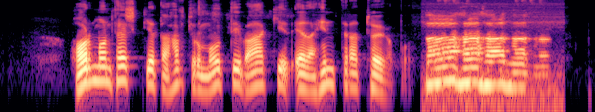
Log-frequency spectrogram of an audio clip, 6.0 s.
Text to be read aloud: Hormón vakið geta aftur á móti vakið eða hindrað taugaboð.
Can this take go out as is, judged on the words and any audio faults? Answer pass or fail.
fail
